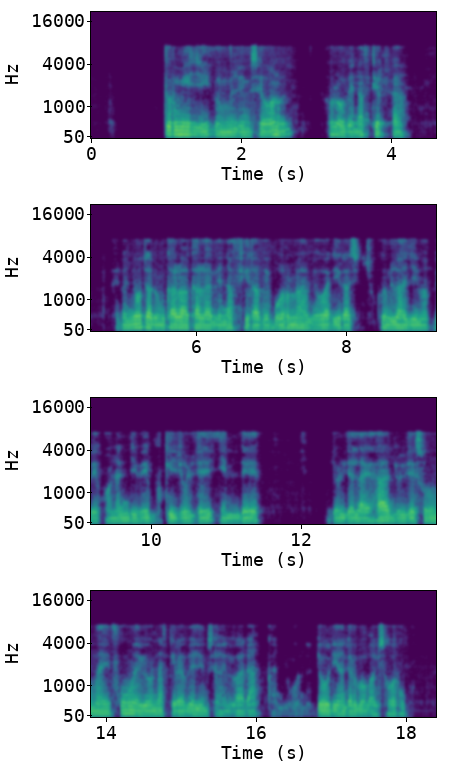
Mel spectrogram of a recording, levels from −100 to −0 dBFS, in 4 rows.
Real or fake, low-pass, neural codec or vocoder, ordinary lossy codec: fake; 7.2 kHz; codec, 16 kHz in and 24 kHz out, 1.1 kbps, FireRedTTS-2 codec; Opus, 64 kbps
